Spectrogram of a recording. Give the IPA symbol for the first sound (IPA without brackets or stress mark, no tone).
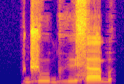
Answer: d͡ʒ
